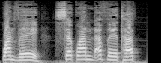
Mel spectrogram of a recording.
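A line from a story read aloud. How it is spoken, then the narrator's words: Clamoring crowd. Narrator (Vietnamese): cả phòng nhao nhao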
